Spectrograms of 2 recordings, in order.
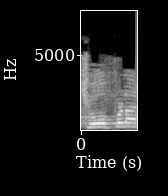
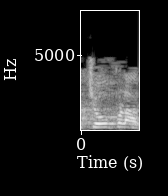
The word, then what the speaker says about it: चोपड़ा: यहां पे सी एच है तो चा का उच्चारण हो रहा है, ठीक है।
